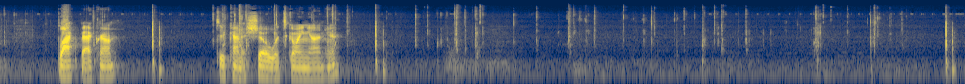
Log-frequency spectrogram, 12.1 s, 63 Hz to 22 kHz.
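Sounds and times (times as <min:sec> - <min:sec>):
computer mouse and keyboard clicking: 0:00.0 - 0:12.0
faint low steady hum: 0:00.0 - 0:12.0.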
